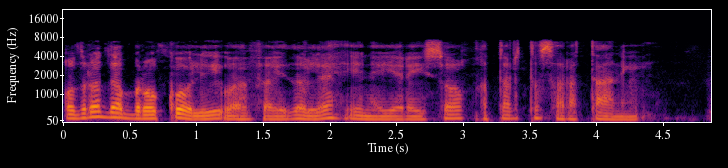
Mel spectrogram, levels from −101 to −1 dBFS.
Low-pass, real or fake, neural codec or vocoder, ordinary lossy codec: 7.2 kHz; fake; codec, 16 kHz, 8 kbps, FreqCodec, smaller model; none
